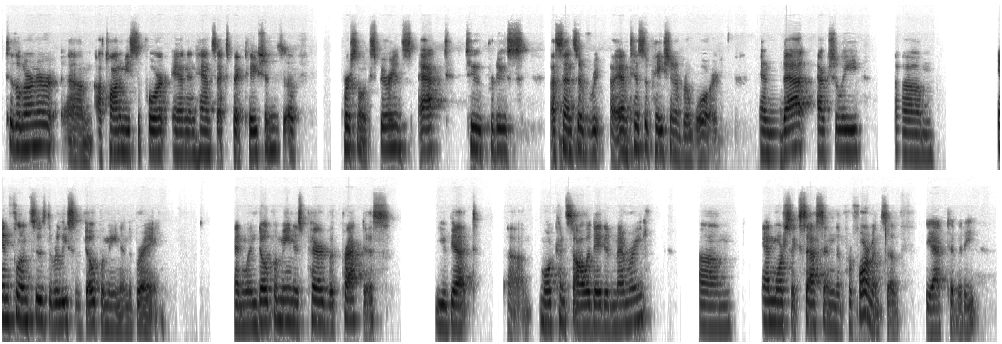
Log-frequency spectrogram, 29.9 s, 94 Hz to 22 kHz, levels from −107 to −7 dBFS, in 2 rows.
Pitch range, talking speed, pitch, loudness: 165-195 Hz, 115 wpm, 175 Hz, -19 LUFS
